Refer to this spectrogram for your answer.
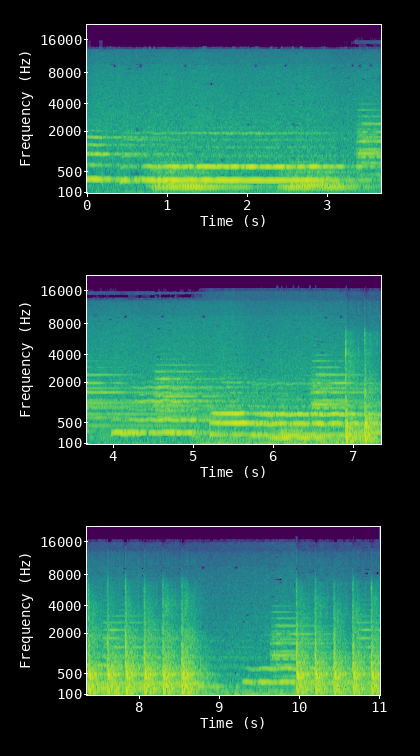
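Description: Deep, ringing church tower bell tones striking midnight hum and overlap, each strike sustaining a long shimmering chord, before a rapid series of sharp, loud knocks hammers in, pauses, then resumes over the fading bell.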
